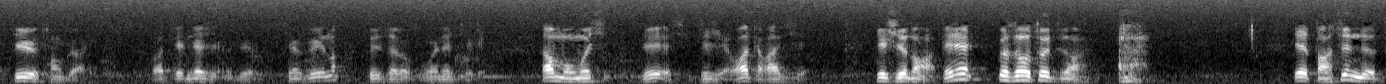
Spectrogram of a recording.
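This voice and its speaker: A man, a Buddhist teacher, giving an informal spoken commentary on a religious text in short, conversational phrases. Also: medium pitch. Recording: tinny phone-like sound with faint noise.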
